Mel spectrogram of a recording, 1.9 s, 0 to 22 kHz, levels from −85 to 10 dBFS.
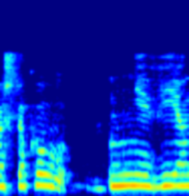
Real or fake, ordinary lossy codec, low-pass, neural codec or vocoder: fake; MP3, 64 kbps; 7.2 kHz; codec, 16 kHz, 16 kbps, FreqCodec, larger model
